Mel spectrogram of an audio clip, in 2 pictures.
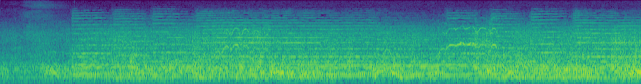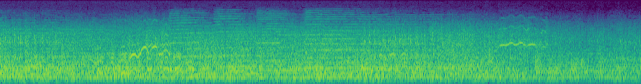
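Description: Loud horse neighing, several whinnies rising and shaking over a dense, busy background of hoofbeats and commotion that continues steadily throughout.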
